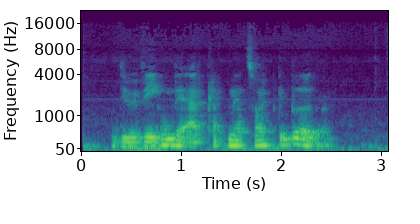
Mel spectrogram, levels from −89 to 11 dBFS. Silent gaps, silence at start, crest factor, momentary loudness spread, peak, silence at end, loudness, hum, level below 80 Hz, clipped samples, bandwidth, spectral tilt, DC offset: none; 0.05 s; 14 dB; 10 LU; 0 dBFS; 0.35 s; -15 LUFS; none; -32 dBFS; under 0.1%; 6.6 kHz; -9.5 dB/octave; under 0.1%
